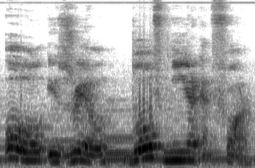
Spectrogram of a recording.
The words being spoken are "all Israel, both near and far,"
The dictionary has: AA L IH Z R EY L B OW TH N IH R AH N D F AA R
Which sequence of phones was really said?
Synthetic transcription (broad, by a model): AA L IH Z R EY L B OW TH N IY R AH N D F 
